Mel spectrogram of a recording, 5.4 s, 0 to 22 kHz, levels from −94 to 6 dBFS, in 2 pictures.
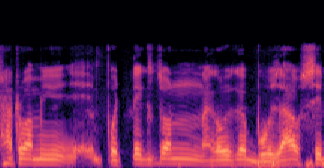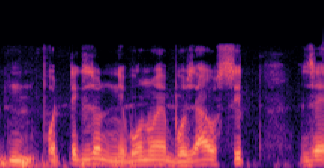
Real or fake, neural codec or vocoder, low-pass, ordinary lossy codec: real; none; 7.2 kHz; Opus, 64 kbps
